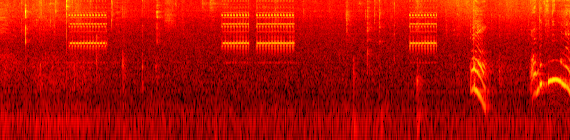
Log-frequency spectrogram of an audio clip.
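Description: A telephone rings in three short electronic bursts and goes unanswered, then a voice speaks in Filipino over a faint indoor background.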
